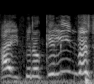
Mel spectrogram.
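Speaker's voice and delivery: put-on high little girl voice, childlike.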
